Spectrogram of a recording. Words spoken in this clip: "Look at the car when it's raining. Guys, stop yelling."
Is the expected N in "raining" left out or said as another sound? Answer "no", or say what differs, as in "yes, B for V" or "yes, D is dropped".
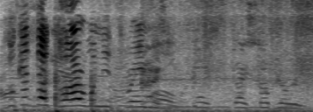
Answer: yes, N is dropped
